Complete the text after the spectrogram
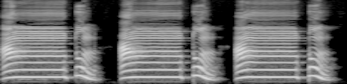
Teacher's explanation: یہاں پر اخفا کا قاعدہ ہو رہا، آگے پڑھیں گے، ناک میں تھوڑی دیر آواز کو چھپانا ہے۔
